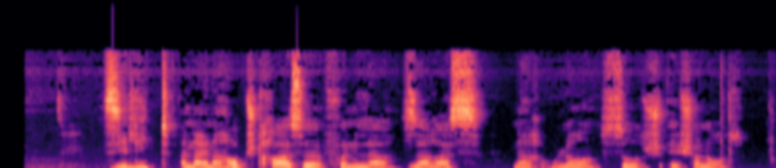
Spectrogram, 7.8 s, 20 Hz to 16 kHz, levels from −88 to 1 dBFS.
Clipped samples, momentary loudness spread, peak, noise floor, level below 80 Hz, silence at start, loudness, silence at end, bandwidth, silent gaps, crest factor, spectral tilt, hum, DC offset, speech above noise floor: under 0.1%; 15 LU; 0 dBFS; -43 dBFS; -58 dBFS; 0.55 s; -17 LUFS; 0.4 s; 11.5 kHz; none; 20 dB; -3 dB/octave; none; under 0.1%; 25 dB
